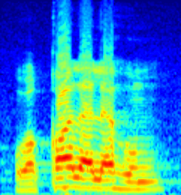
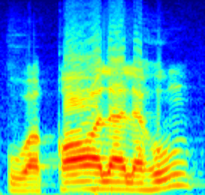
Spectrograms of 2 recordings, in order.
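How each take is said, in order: First: The vowel in qala is cut short. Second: The long vowel in qala is held out. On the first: The speaker calls it wrong. "Sekarang saya hilangkan matnya itu" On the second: The speaker calls it right. "Yang mat di situ adalah wa qala"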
